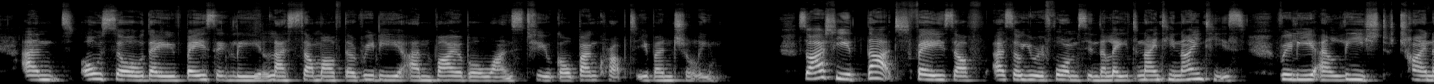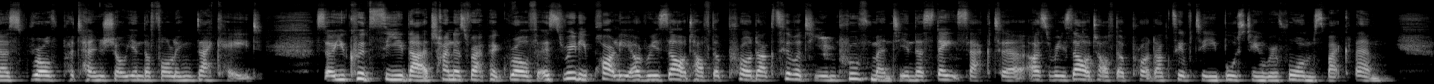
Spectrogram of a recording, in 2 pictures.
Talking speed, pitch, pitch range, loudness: 140 wpm, 200 Hz, 190-215 Hz, -22 LUFS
